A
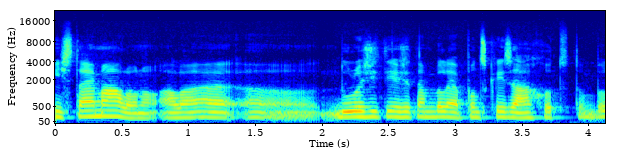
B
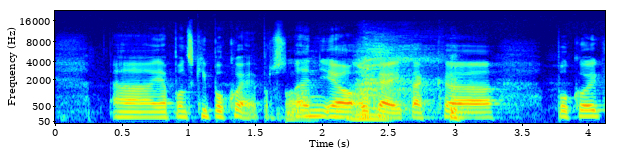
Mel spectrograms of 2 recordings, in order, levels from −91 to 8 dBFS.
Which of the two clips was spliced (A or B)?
B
